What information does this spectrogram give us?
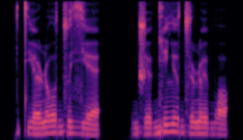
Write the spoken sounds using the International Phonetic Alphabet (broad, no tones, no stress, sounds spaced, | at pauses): tʲ œ ɳ oː d͡z u zʲ ɛ | d͡ʒ ø ɡ i lʲ o d͡z ø ɳ ø b ɔ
